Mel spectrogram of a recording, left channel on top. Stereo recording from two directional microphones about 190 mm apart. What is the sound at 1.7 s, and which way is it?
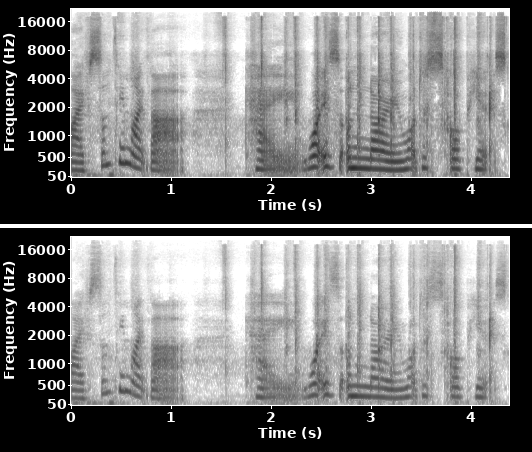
A woman's voice, 30° left (ahead or behind).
